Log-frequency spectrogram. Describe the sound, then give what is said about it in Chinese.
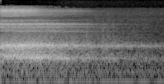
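Someone takes a slow, deep breath during a guided breathing exercise, heard as a single soft, breathy exhale that fades away in under two seconds. “然后深呼吸，吸气，吐气，”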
